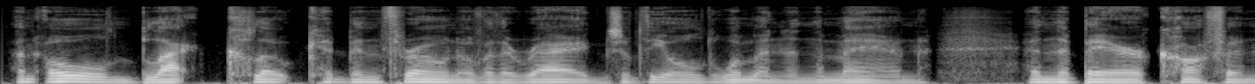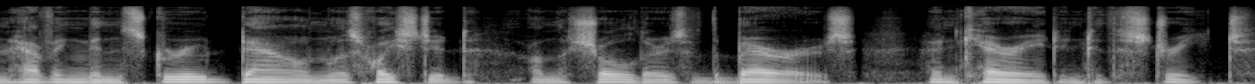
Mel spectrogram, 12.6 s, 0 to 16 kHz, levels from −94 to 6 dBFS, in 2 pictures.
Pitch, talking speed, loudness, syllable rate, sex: 100 Hz, 180 wpm, -19 LUFS, 4.2 syllables/s, male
